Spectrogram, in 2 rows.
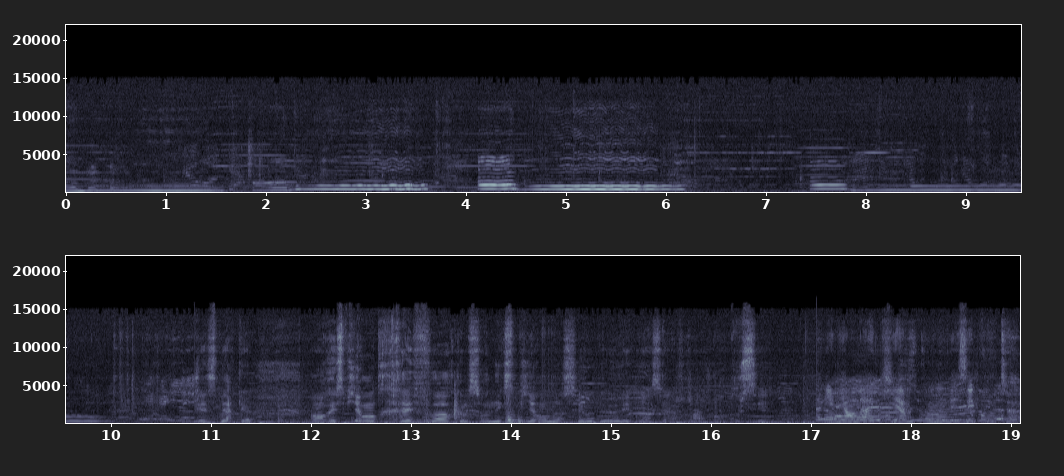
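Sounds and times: woman singing with vibrato: 0:00.0 - 0:06.3, 0:07.3 - 0:10.0.

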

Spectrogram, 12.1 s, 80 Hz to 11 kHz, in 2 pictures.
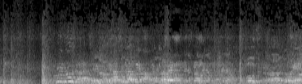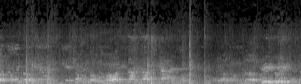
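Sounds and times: voices talking and calling out: 0:00.0 - 0:12.0.

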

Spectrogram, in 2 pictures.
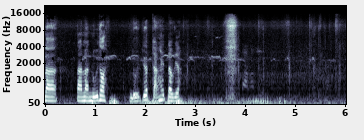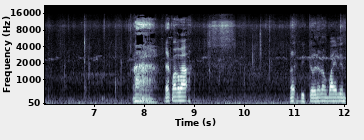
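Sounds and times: ducks calling: 0:00.0 - 0:12.0
wind rumble on microphone: 0:00.8 - 0:06.7.

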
